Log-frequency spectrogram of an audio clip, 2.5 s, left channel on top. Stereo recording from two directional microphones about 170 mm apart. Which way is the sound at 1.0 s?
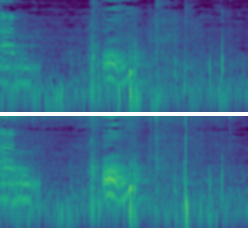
35° right (ahead or behind).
